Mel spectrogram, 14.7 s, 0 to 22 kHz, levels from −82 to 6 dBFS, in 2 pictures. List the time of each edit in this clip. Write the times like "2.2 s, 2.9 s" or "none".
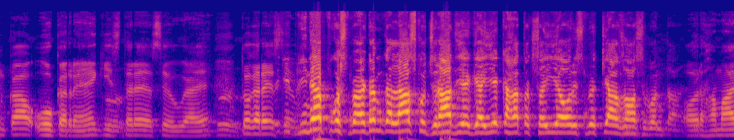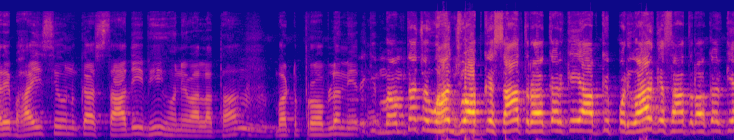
2.9 s, 6.7 s, 11.1 s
